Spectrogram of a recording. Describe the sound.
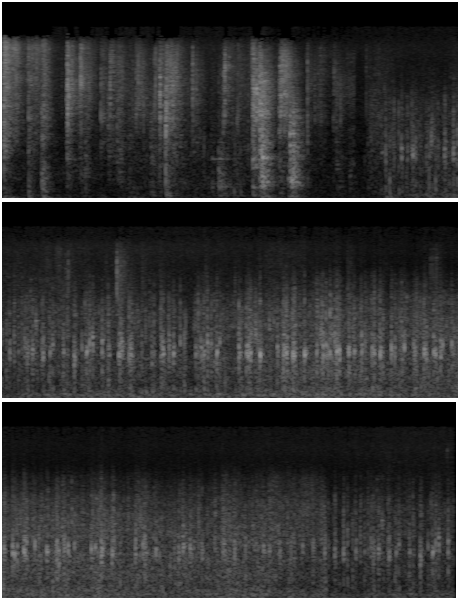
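Horse-drawn carriage with its door and hooves: a few sharp knocks and taps, like a door and someone boarding, give way after about four seconds to a steady, loud rolling rumble that runs to the end.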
